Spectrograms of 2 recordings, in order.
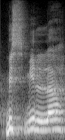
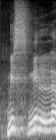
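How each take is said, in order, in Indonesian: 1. Bunyi s dipotong tiba-tiba. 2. Bunyi s dipotong tiba-tiba.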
